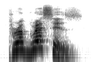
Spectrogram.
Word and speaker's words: progresses: Progresses. Progresses. We pronounce final S is because it's preceded by S.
